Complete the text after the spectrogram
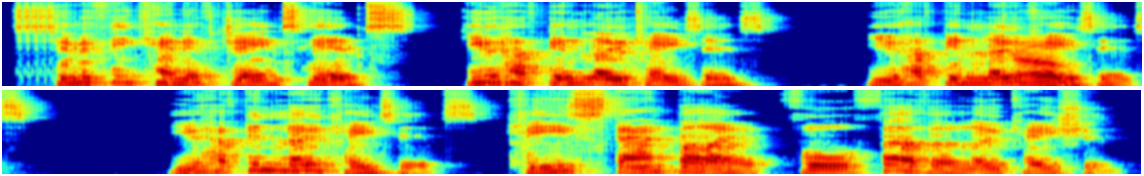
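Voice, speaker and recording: A raspy, put-on character voice. It moves at a fairly slow pace. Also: man. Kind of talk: robotic, repetitive announcement. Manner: sinister.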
